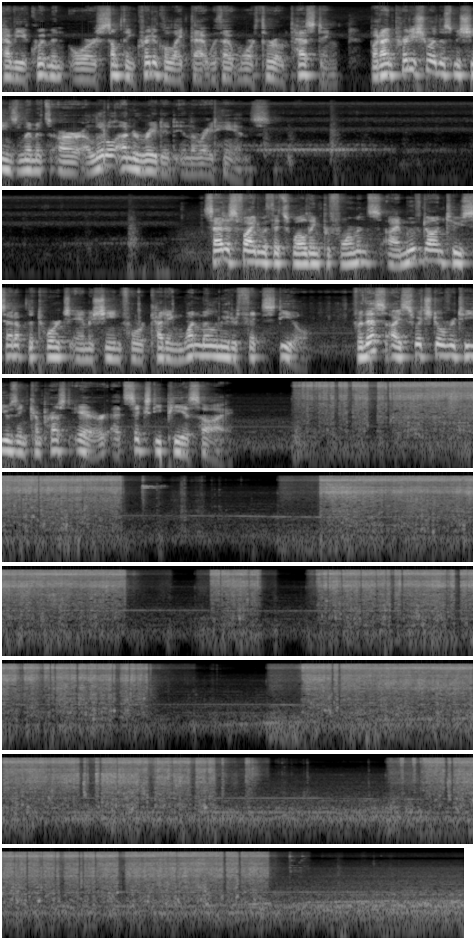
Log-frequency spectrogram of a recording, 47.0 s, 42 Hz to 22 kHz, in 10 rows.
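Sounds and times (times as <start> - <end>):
compressed air hissing: 21.8 - 24.8, 26.4 - 29.6, 30.2 - 34.6, 35.7 - 40.4, 41.6 - 45.2.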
